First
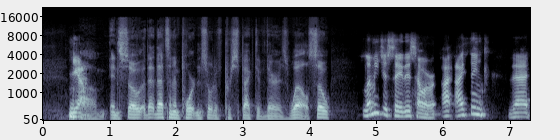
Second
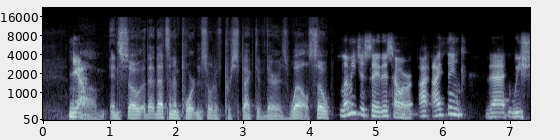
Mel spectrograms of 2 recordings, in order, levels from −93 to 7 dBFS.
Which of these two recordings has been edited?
second; 1 cut; at 4.4 s

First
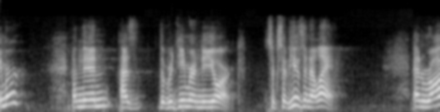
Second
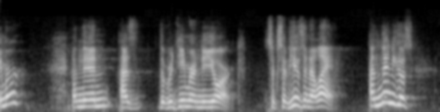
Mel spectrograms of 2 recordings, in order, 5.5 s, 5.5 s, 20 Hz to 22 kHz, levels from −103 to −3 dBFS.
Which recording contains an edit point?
second; 1 cut; at 4.6 s

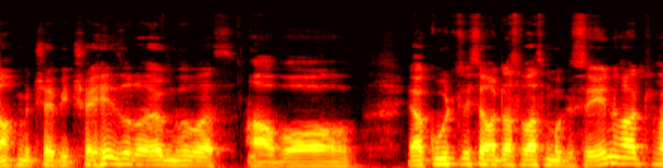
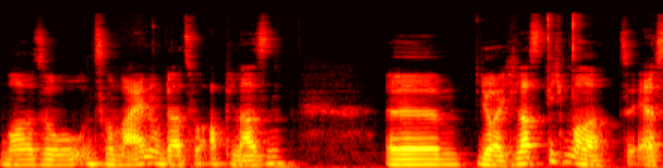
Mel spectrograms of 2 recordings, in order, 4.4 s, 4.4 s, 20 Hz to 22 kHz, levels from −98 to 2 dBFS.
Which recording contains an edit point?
first; 1 cut; at 1.6 s

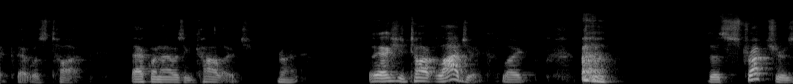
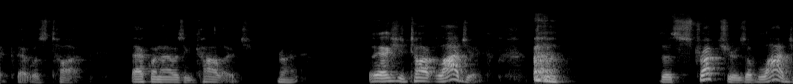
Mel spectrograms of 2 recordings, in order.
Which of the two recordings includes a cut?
second; 1 cut; at 4.9 s

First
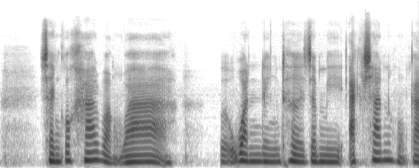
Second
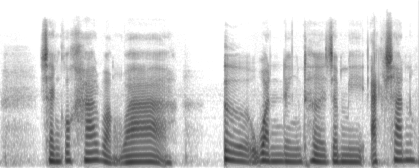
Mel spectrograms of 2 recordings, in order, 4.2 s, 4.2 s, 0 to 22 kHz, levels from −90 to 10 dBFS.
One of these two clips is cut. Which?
first; 1 cut; at 2.2 s

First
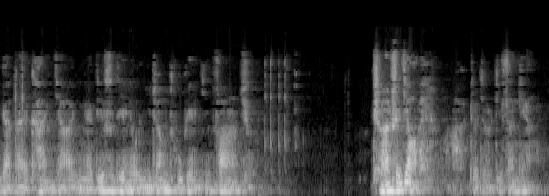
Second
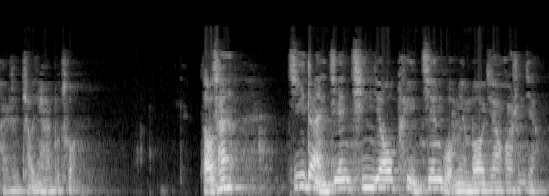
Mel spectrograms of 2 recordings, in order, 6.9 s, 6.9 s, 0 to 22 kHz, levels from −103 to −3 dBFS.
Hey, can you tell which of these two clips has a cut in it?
first; 1 cut; at 4.6 s

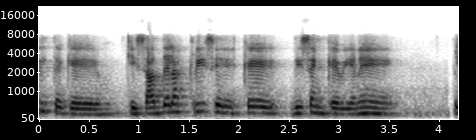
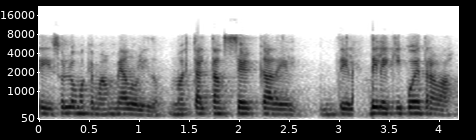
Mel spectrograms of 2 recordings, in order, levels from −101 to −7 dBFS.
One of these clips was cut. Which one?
second; 1 cut; at 3.1 s

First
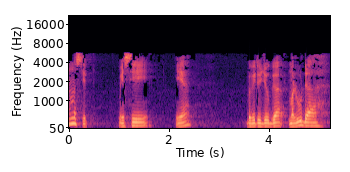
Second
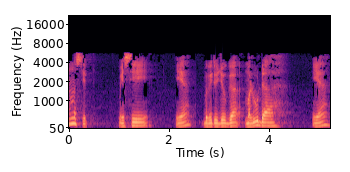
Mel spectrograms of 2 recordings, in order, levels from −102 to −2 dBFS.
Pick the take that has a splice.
second; 1 cut; at 2.5 s

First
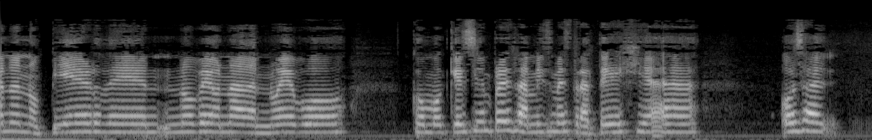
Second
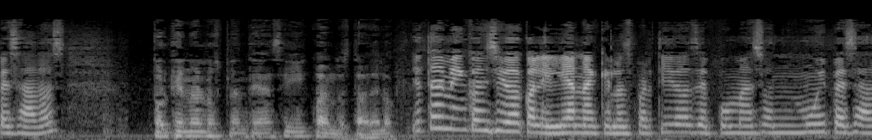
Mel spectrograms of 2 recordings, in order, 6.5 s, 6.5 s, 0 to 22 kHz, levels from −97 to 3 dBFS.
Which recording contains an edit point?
second; 2 cuts; at 0.9 s, 3.0 s

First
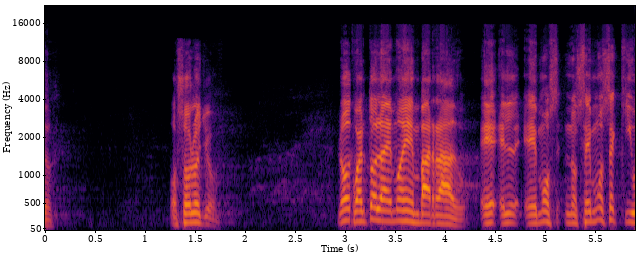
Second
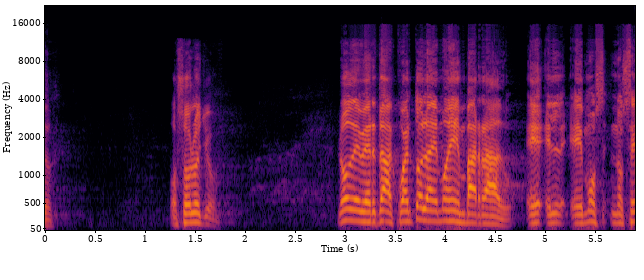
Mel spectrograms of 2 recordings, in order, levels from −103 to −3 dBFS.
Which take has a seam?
first; 1 cut; at 3.0 s

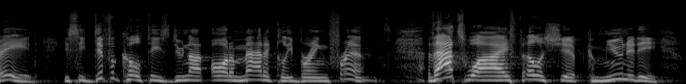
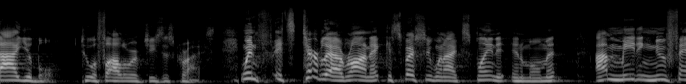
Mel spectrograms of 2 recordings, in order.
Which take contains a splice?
second; 2 cuts; at 2.4 s, 5.9 s

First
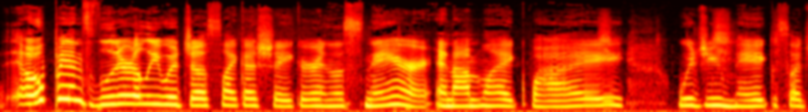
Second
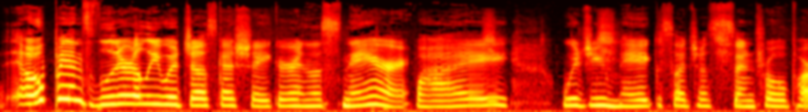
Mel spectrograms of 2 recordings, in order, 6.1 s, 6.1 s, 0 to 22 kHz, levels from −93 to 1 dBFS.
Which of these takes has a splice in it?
second; 2 cuts; at 1.6 s, 3.1 s

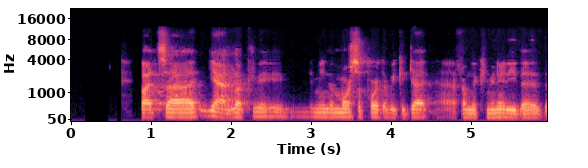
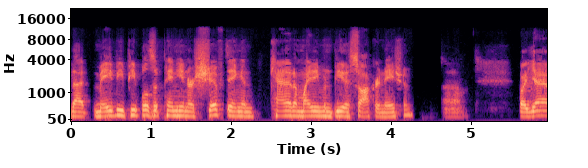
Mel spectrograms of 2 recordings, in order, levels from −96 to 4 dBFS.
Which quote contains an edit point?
second; 1 cut; at 4.6 s

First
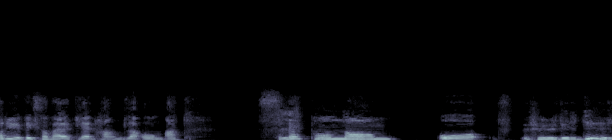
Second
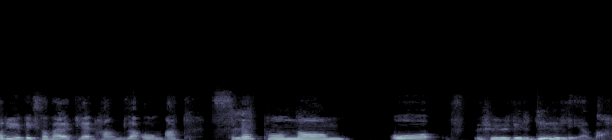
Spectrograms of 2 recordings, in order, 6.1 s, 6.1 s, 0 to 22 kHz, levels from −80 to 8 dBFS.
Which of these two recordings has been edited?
second; 1 cut; at 2.0 s

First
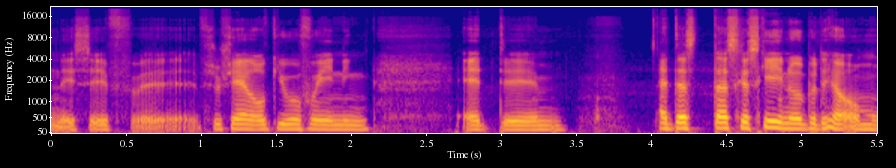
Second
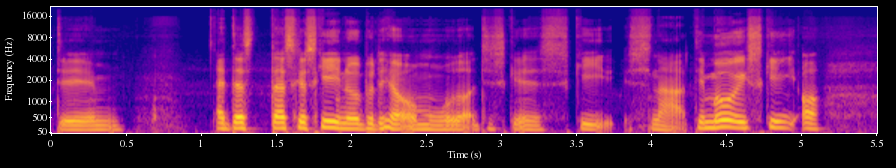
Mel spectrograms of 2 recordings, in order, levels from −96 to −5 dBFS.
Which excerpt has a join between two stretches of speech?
second; 1 cut; at 4.3 s

